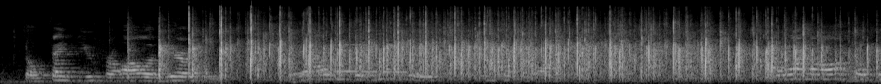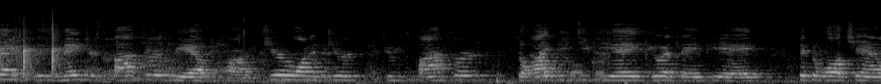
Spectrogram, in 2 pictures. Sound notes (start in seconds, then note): 1.5 applause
